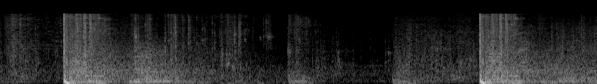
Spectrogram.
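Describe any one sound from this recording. A gun fires sharp single shots.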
